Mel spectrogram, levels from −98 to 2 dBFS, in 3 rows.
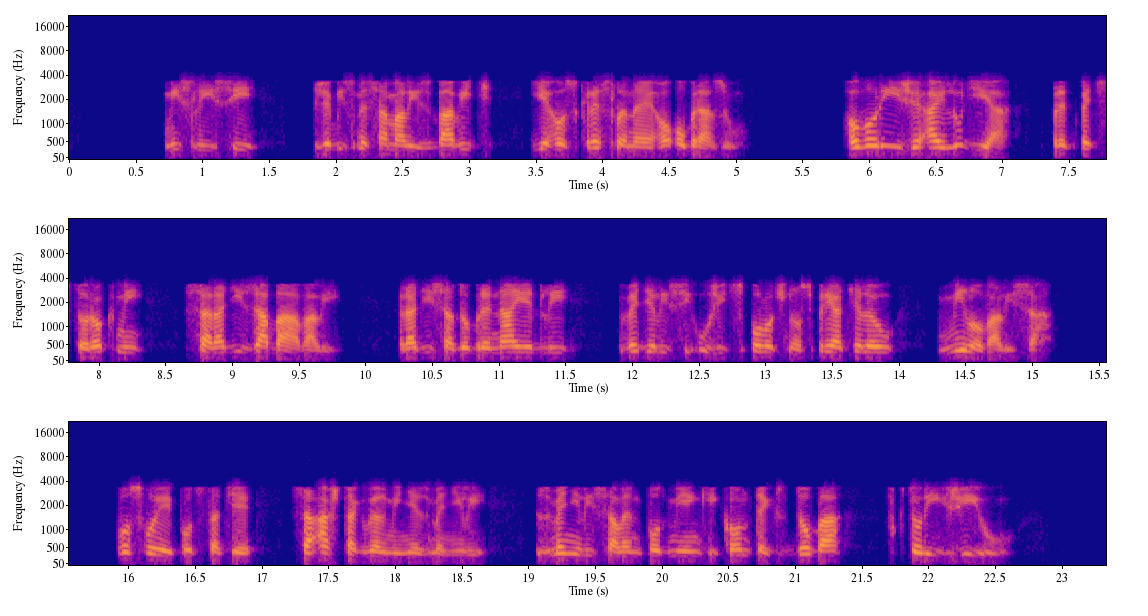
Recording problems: phone-call audio; poor line; nothing above 3.5 kHz

